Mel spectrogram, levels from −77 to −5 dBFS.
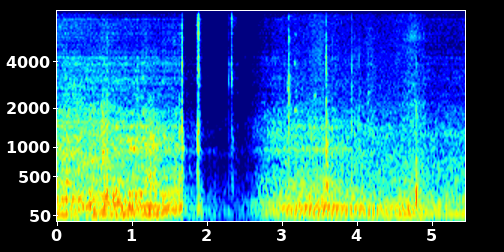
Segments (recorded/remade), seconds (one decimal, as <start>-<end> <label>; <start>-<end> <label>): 0.0-3.0 remade; 3.0-4.9 recorded; 4.9-5.4 remade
